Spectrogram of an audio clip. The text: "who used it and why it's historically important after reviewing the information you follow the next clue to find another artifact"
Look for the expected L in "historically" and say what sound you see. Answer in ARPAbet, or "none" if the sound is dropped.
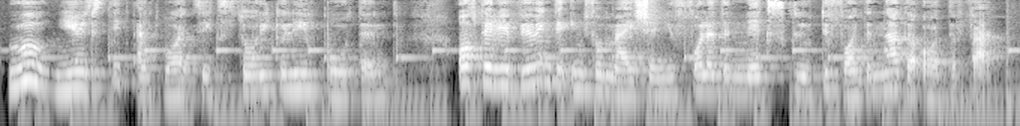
L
